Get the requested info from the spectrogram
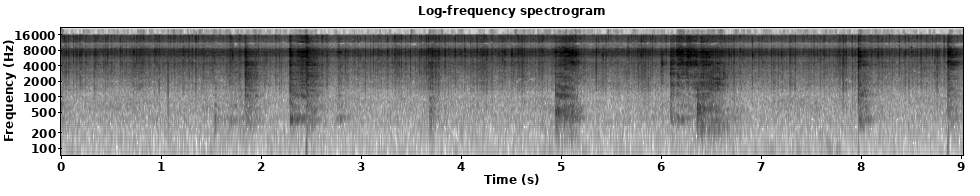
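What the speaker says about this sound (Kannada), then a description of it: "ಕರಿಬೇವು ಹಾಕಿ ಒಗ್ಗರಣೆ ಮಾಡ್ಕೊಂಡು ಅದಕ್ಕೆ ಪುಳಿಯೋಗರೆ ಪುಡಿ ಹಾಕಿ ಮಿಕ್ಸ್ ಮಾಡ್ಕೊತಾ ಇದ್ದೀನಿ" A spoon stirs and scrapes through a sizzling curry leaf tempering mixed with puliyogare powder in a hot pan, giving steady crackling frying under irregular scraping strokes, close and with no talk.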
